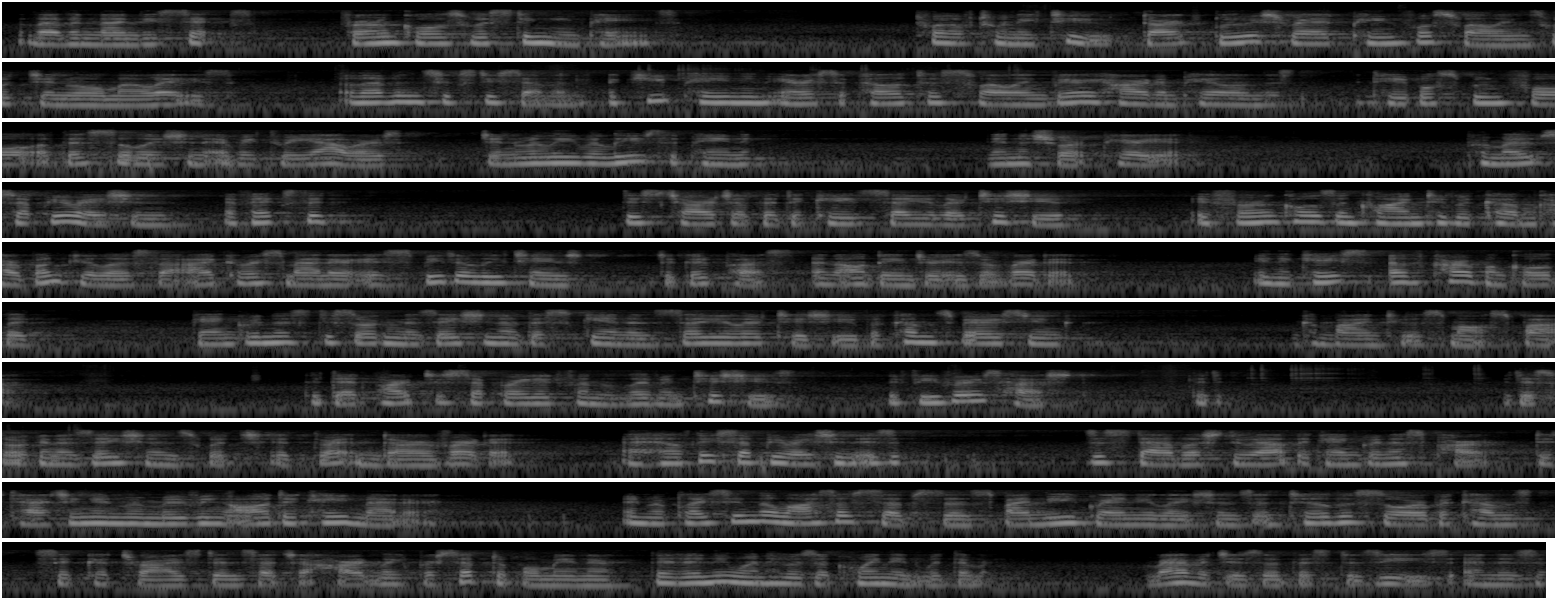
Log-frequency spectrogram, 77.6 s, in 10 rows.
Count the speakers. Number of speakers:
one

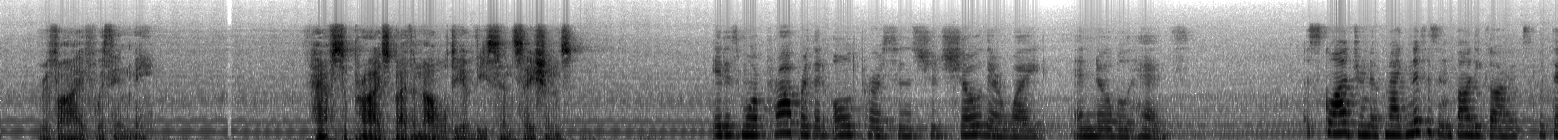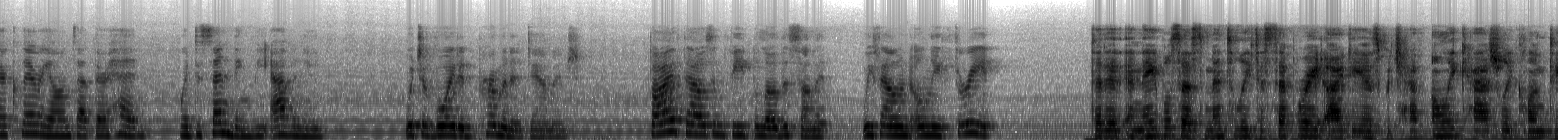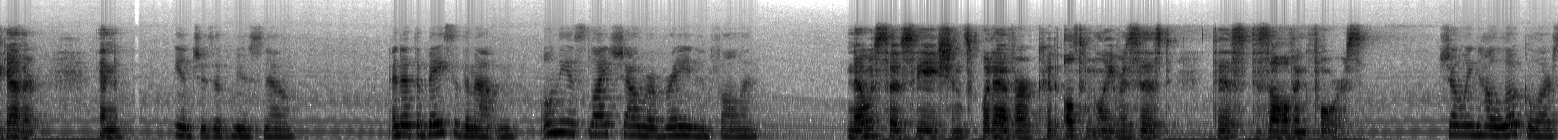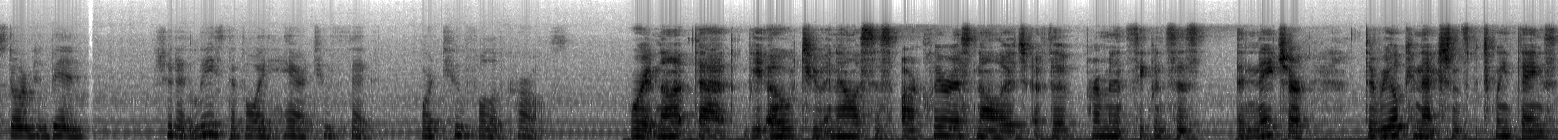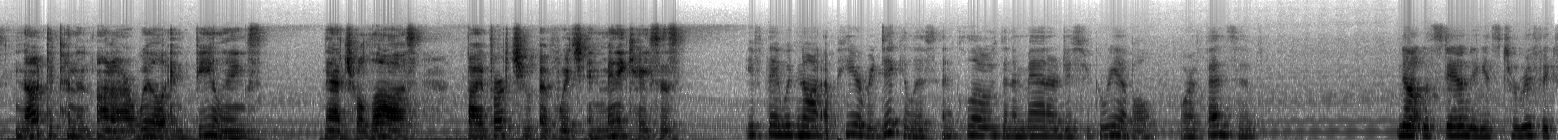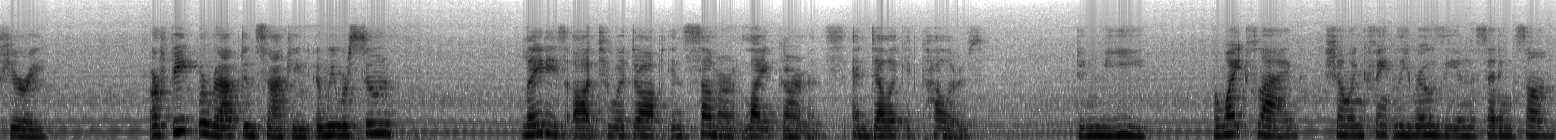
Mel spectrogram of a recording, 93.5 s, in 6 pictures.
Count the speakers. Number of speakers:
five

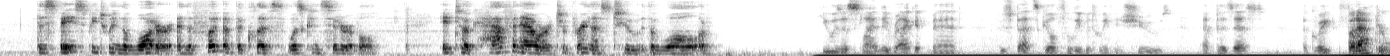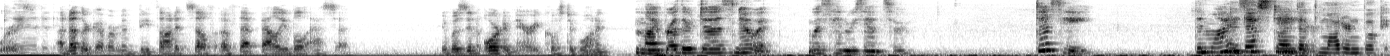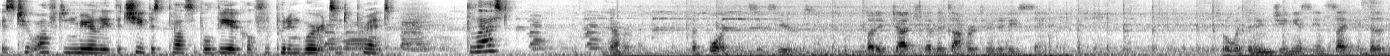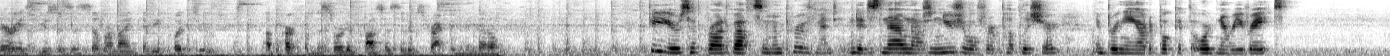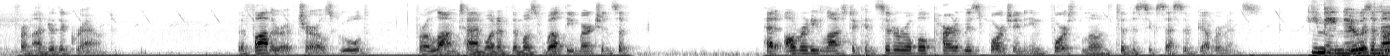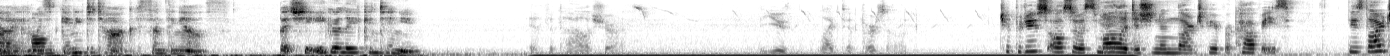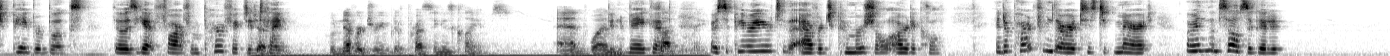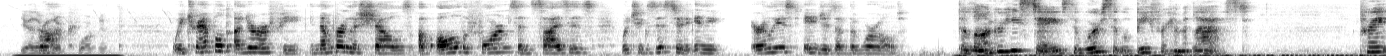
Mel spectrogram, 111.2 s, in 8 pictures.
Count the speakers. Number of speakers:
five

